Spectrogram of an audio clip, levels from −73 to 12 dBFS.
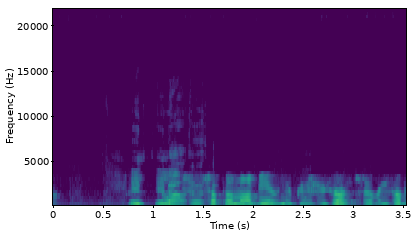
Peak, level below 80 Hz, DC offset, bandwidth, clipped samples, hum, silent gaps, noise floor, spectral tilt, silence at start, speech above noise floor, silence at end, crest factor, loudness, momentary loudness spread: -6 dBFS; -58 dBFS; under 0.1%; 13 kHz; under 0.1%; none; none; -55 dBFS; -7 dB/octave; 0 s; 32 dB; 0 s; 18 dB; -23 LUFS; 10 LU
